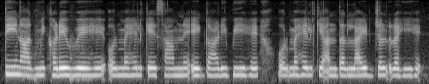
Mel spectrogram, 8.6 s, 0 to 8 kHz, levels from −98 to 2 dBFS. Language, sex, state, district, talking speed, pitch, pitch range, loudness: Hindi, female, Himachal Pradesh, Shimla, 145 wpm, 215 Hz, 210-220 Hz, -17 LUFS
